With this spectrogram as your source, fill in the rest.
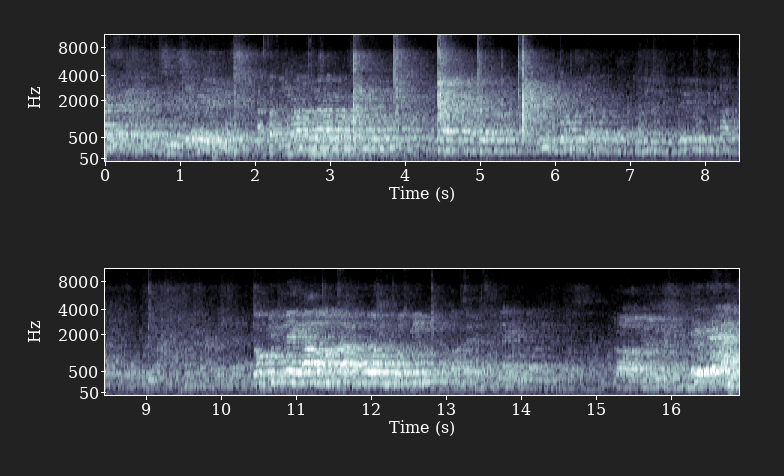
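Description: A middle-aged man speaks out loudly in a large echoing hall.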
